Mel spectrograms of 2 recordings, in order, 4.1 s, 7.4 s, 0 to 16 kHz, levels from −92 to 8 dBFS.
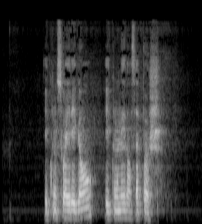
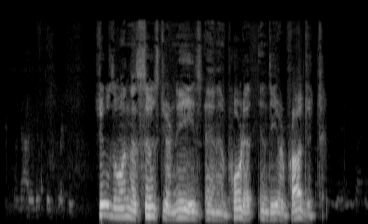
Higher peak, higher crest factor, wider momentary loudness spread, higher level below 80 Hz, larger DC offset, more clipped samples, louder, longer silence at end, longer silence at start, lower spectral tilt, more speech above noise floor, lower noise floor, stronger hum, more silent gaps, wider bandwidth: first, -2 dBFS vs -6 dBFS; about the same, 18 dB vs 20 dB; about the same, 11 LU vs 12 LU; about the same, -64 dBFS vs -68 dBFS; neither; neither; first, -17 LUFS vs -25 LUFS; second, 0.8 s vs 0.95 s; second, 0.9 s vs 1.95 s; second, -4 dB/octave vs -7 dB/octave; first, 54 dB vs 46 dB; about the same, -70 dBFS vs -70 dBFS; neither; neither; about the same, 11.5 kHz vs 11.5 kHz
